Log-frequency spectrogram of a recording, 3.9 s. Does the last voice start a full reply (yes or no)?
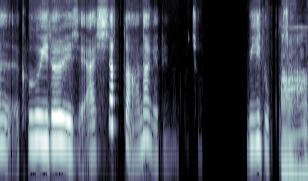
yes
